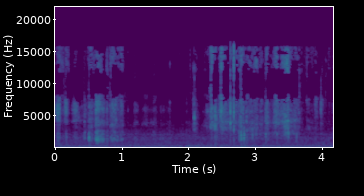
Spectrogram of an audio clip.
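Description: Paper pages of a booklet rustling as they are handled, in two stretches of a second or so each.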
